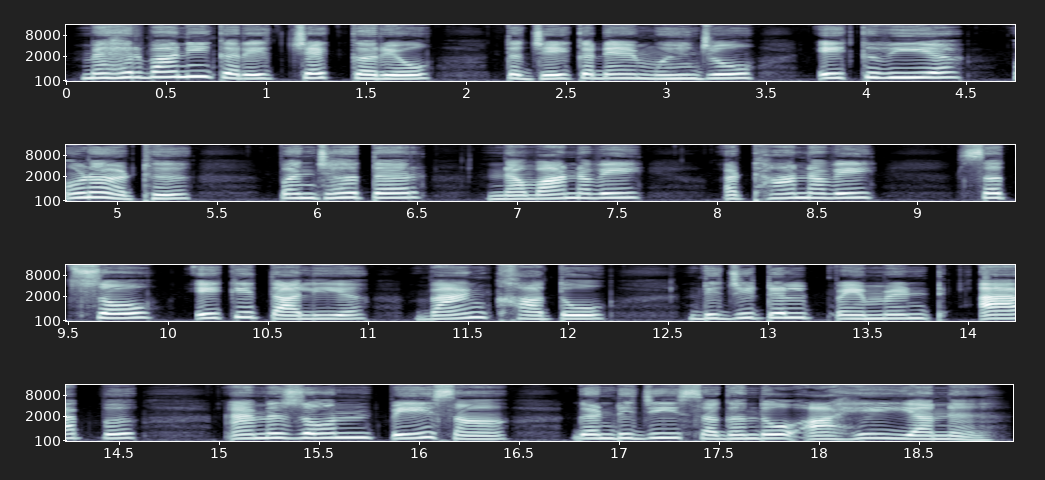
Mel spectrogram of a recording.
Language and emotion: Sindhi, neutral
